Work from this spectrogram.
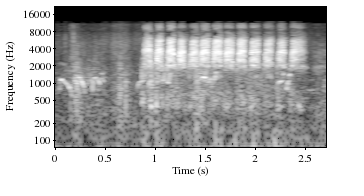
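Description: Farmyard turkeys gobbling in a pen, a rapid run of about a dozen loud rhythmic gobble pulses following a few softer bird calls, close to the microphone.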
